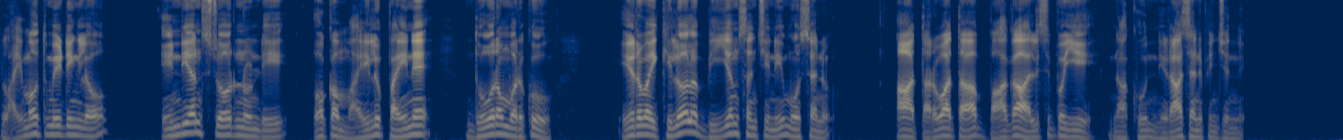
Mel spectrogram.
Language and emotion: Telugu, sad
